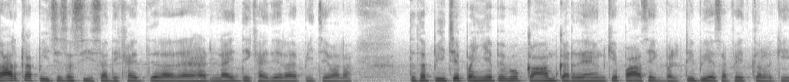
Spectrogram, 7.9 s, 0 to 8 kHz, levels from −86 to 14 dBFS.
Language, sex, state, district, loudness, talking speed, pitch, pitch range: Hindi, male, Bihar, Kishanganj, -18 LUFS, 250 wpm, 170 Hz, 160-180 Hz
